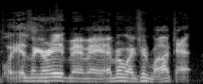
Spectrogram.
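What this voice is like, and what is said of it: Exaggerated impression of his own voice. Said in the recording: “my impression of myself, because that's how I think I talk”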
